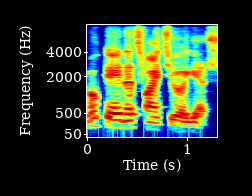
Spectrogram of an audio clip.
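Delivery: normal talking voice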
